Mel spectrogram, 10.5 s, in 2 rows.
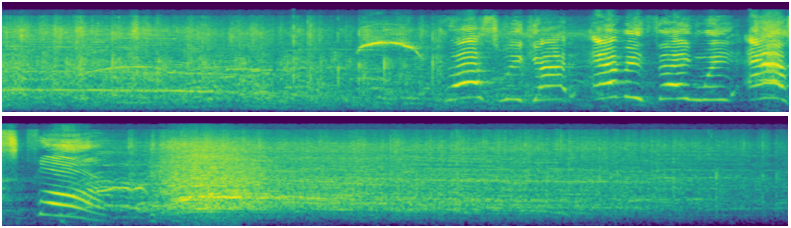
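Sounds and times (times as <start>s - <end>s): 
crowd: 0.0s - 10.4s.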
